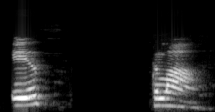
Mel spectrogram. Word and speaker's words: exclamação: Exclamação. E para pronunciar, exclamação. Como se o X e o S fosse representado pela letra S.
